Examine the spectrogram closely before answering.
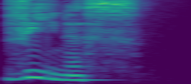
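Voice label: "venous", British English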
